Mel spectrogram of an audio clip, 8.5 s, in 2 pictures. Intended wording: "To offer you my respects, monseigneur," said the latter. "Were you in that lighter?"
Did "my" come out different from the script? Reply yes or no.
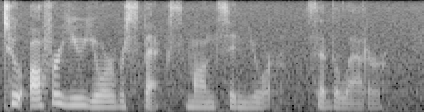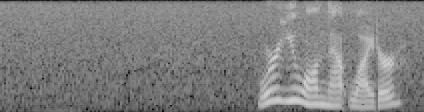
yes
